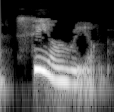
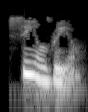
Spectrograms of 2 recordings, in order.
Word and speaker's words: cereal: 下麦片，它的重音是在前面一个是 seal，应该是 cereal，不是 cereal，yes cereal，对 cereal，这个 seal 要读重一些，因为它重音在第一个音节这里，所以 cereal、 okay.。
